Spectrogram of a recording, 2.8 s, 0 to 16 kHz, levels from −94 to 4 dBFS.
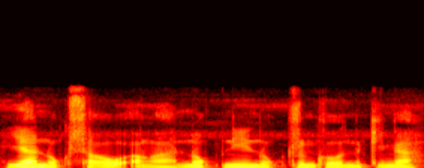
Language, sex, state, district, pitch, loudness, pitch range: Garo, male, Meghalaya, North Garo Hills, 125 Hz, -19 LUFS, 115-140 Hz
